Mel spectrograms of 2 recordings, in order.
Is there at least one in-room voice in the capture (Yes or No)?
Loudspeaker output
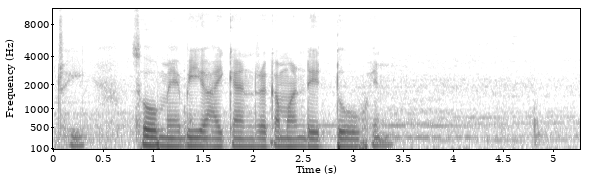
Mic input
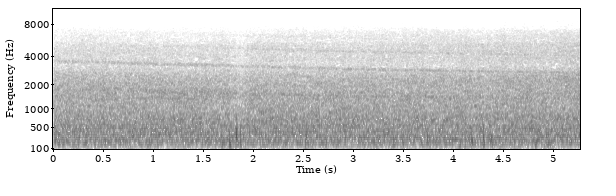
No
